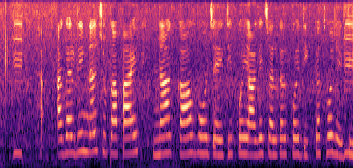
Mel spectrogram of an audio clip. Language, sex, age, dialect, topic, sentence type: Magahi, female, 18-24, Central/Standard, banking, question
